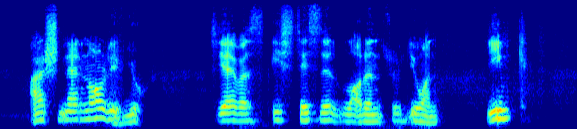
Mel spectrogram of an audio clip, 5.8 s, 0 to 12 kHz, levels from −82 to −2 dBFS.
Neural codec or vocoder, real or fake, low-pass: codec, 16 kHz in and 24 kHz out, 0.4 kbps, LongCat-Audio-Codec, fine tuned four codebook decoder; fake; 10.8 kHz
